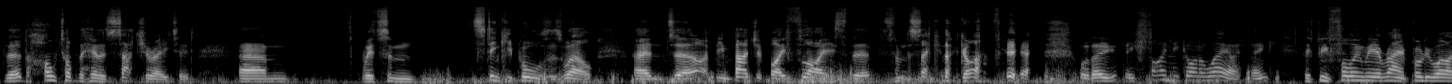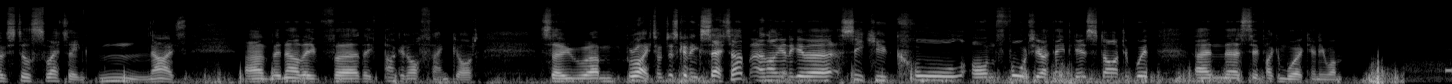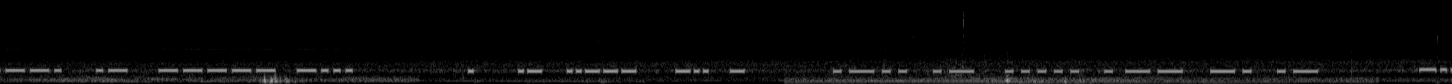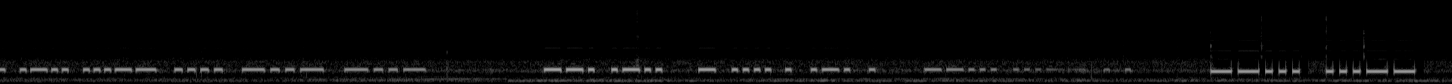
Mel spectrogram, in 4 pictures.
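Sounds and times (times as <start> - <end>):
morse code beep tone: 29.0 - 32.6, 33.7 - 36.6, 37.3 - 42.4, 43.2 - 48.0, 48.9 - 55.0, 55.6 - 57.8
faint radio band hiss: 31.7 - 55.7, 56.6 - 58.0.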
